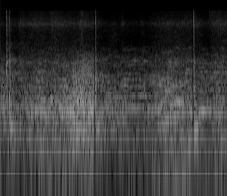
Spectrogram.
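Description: Background voices chattering, with a big knife chopping through black carp onto a wooden cutting block, a strike at the start and another near the end.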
